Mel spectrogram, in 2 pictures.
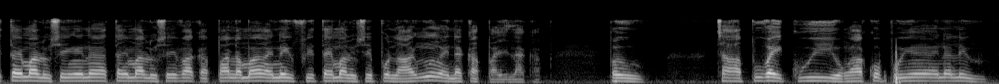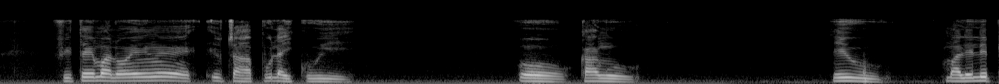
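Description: No faults can be heard in this speech; the top end stops at about 8 kHz, which fits an Opus call link at that bandwidth setting and is expected behaviour of the path, not a defect.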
